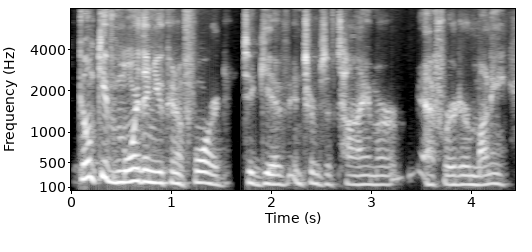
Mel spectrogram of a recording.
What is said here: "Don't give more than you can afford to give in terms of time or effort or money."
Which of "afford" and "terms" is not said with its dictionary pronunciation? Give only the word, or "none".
none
